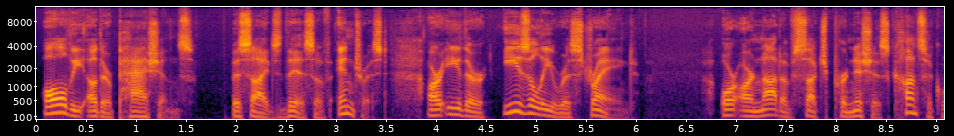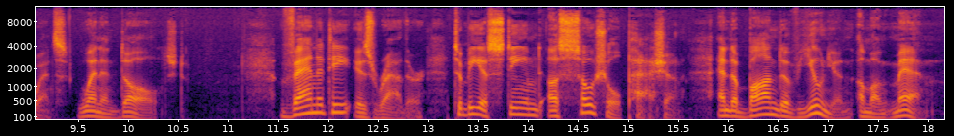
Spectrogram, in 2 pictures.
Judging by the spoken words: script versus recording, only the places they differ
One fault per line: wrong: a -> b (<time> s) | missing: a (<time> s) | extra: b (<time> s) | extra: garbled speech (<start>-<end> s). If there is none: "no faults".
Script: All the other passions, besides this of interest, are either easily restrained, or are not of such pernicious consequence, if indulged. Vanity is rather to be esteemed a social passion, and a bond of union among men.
wrong: if -> when (9.5 s)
